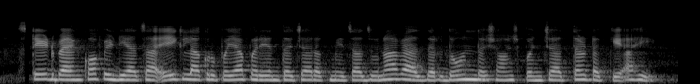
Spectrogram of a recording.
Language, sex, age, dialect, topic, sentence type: Marathi, female, 31-35, Northern Konkan, banking, statement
